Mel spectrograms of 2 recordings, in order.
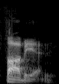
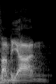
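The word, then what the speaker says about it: Fabián: so you're putting the accent on the first A, Fabian, but it's mm-hmm. Fabian because the accent's oh on the second A.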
